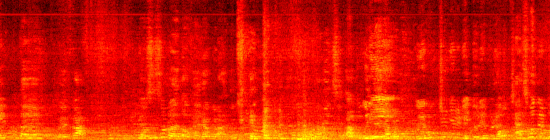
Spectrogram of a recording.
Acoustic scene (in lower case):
cafe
